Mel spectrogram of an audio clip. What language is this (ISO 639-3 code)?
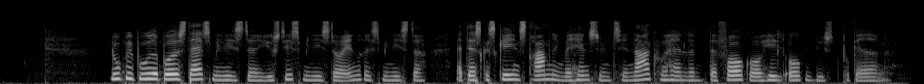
dan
